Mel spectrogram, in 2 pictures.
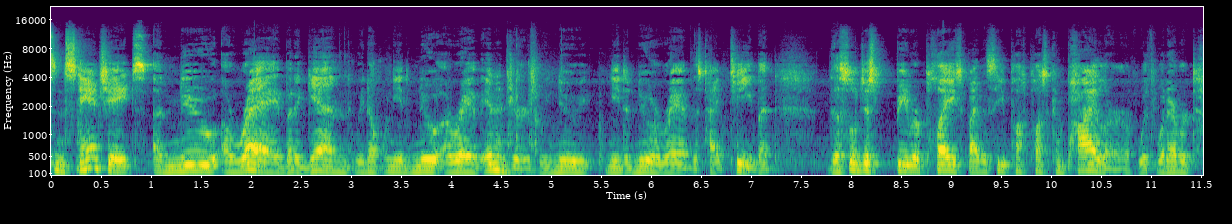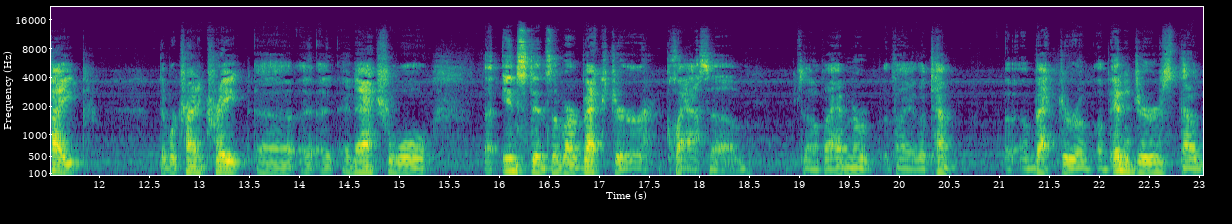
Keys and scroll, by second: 4.8 ctrl+s.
